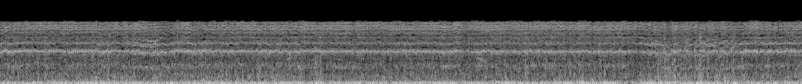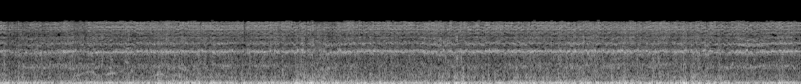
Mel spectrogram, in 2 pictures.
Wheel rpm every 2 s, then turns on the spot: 230, 230, 230, 220, 220, 230, 230, 230.
none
